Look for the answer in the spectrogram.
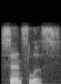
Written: senseless

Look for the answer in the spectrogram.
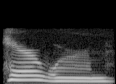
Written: hairworm

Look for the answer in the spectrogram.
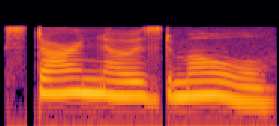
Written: star-nosed mole

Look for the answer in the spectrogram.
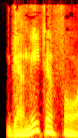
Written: gametophoric

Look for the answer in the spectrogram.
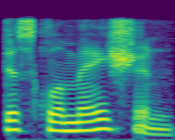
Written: disclamation

